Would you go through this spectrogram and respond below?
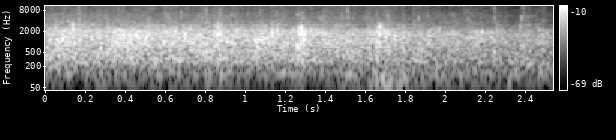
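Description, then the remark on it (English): Steady applause from an audience, a dense crackle of many hands clapping at an even loudness for a few seconds, with no voices over it. “I feel like you want to applaud.”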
